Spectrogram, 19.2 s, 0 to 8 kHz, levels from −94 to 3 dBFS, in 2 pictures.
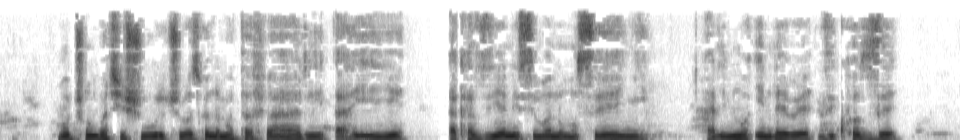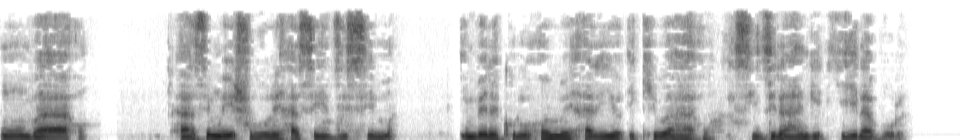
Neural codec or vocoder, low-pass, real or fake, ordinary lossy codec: codec, 16 kHz, 4 kbps, FunCodec, trained on Chinese and English, 50 frames a second; 7.2 kHz; fake; MP3, 32 kbps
